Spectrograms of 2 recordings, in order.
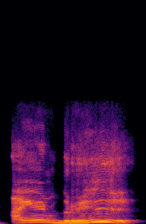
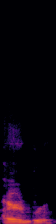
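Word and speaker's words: Irn-Bru: as i can tell she insists is pronounced iron blue because it is super scottish or something so she never just says oh yeah i got iron broom um yeah it is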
